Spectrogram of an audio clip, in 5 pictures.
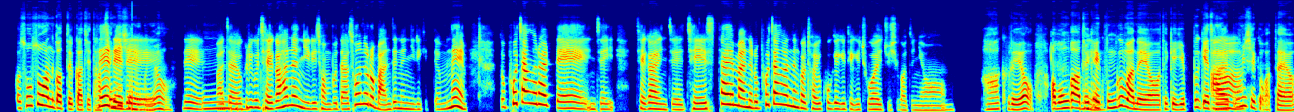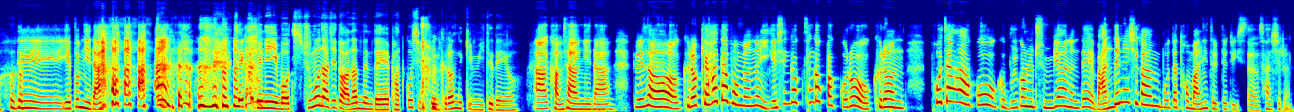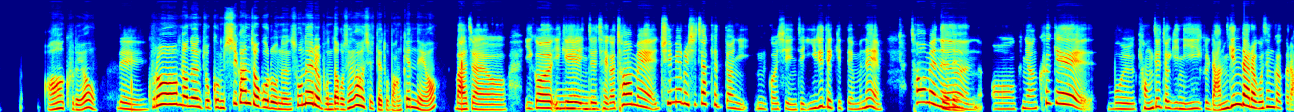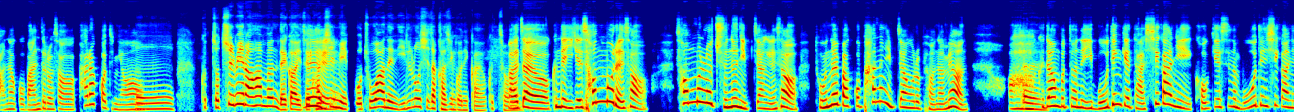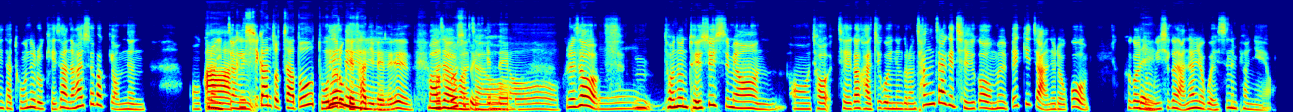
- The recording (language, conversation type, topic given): Korean, podcast, 창작 루틴은 보통 어떻게 짜시는 편인가요?
- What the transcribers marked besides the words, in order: other background noise; laugh; laugh; cough; tapping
